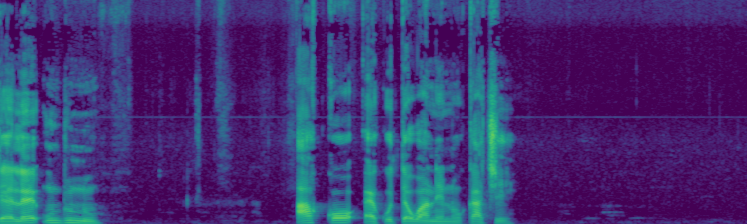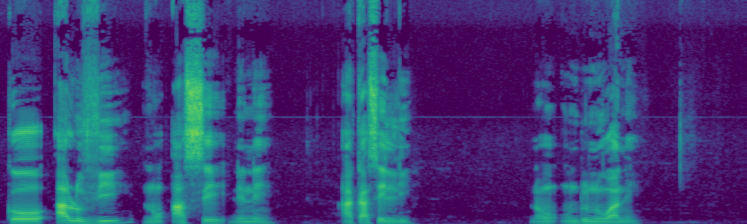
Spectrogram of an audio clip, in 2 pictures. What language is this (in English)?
Ikposo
